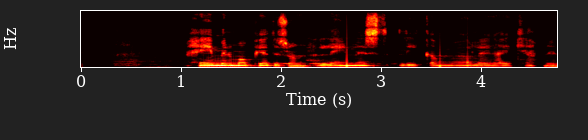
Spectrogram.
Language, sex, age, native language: Icelandic, female, 14, Icelandic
